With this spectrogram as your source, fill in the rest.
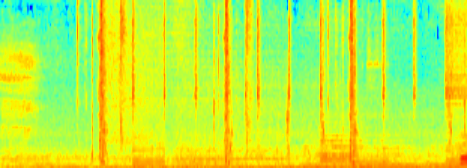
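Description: Cars pass on a wet road in the Scottish Highlands in rain and wind, heard from a Scania truck. Steady, loud road and engine rumble with tyre hiss runs throughout, and brief swishes mark the passing vehicles.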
